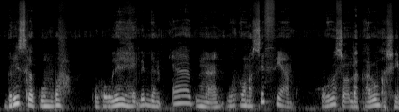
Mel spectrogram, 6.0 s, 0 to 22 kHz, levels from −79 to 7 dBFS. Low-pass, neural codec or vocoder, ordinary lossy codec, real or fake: none; codec, 44.1 kHz, 3.4 kbps, Pupu-Codec; none; fake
